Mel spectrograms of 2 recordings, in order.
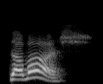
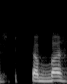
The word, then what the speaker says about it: शाबाश: Hush, चुप, Bravo, शाबाश, शाबाशी जताने, हाँ, शाबाश, या कोई सब्बास कहता है, तरह तरह के इसका उच्चारण है। ठीक है, सब्बास नहीं।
